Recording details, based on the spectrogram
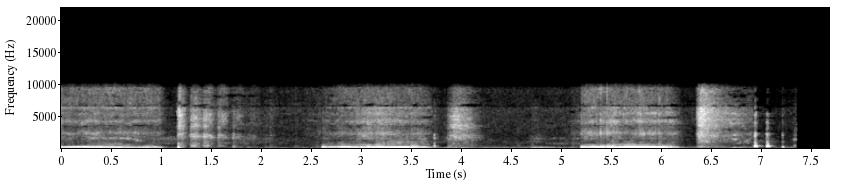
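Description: Loud, rhythmic, vibrating snores on each breath in, about three in eight seconds, with quieter breaths out between them: heavy snoring.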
